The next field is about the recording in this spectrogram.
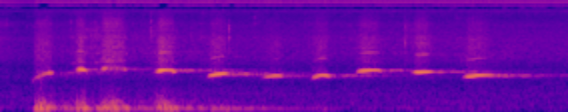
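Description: A person whistling a short tune alone: a quick rising slide into a series of about eight brief, clear, high notes in an uneven rhythm.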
